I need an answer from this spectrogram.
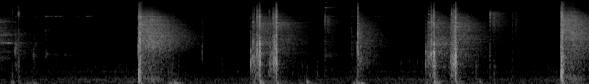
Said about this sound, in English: listen how quiet subsonic ammo becomes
